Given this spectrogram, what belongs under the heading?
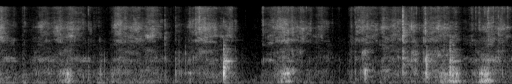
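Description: A Korean cheese egg mixture is stirred in a pan, with continuous scraping and clinking of a utensil against the pan in an irregular rhythm, close and moderately loud, no voices.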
